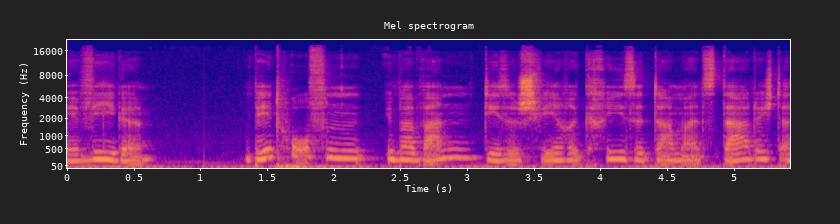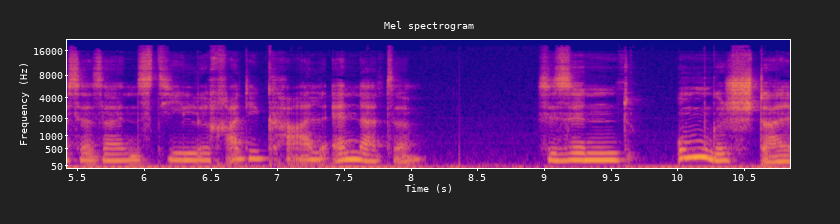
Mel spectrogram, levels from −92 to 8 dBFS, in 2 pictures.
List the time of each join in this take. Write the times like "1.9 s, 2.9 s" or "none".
8.8 s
